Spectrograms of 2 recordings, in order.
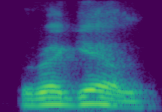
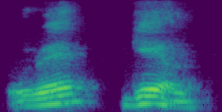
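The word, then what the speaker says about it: רגל: And then you got the three dots, again. And the final's L, lament. So it's regel. So that's how you say it, regel.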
